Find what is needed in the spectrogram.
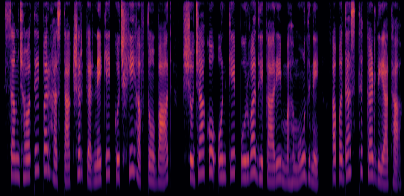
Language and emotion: Hindi, neutral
